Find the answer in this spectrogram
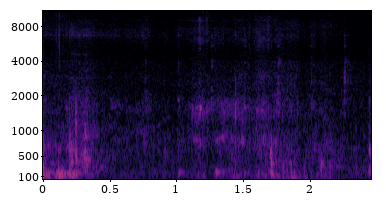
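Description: A few faint, scattered clicks and light knocks.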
